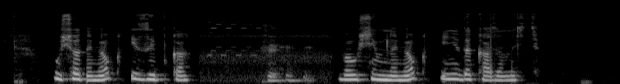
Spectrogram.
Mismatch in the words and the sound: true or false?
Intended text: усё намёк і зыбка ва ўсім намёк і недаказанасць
true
